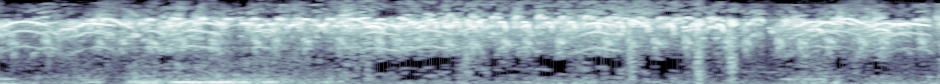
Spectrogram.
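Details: Crowded songon otong chatter for luring birds: an unbroken mass of high, rapid twittering calls, with a low hum early on.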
